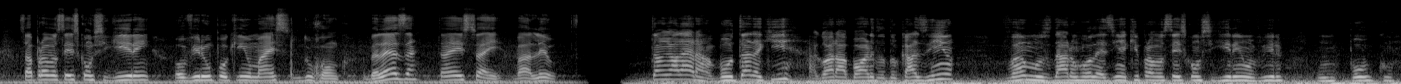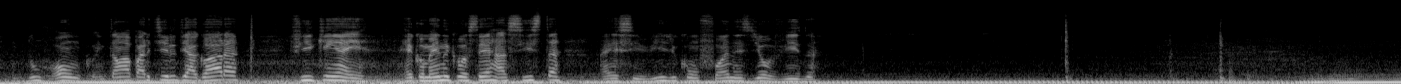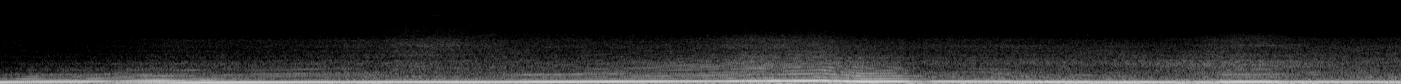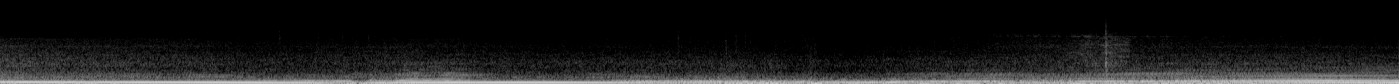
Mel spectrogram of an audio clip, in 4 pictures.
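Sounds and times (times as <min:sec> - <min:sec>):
car engine revving: 0:24.6 - 0:56.0.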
